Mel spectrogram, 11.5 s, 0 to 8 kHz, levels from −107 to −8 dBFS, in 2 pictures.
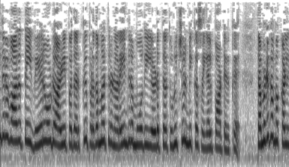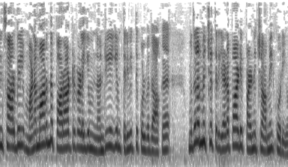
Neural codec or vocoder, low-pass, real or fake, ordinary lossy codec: none; none; real; none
